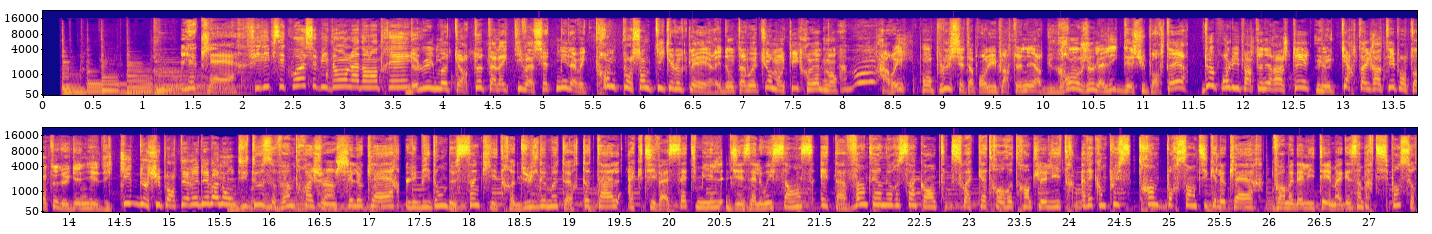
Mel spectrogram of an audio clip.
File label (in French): Spot Radio Voix Off; Leclerc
